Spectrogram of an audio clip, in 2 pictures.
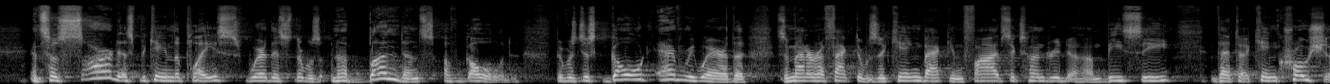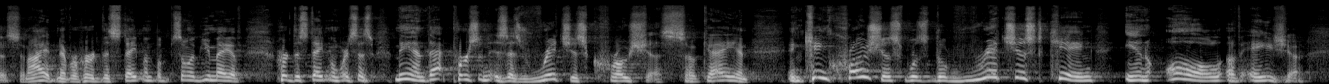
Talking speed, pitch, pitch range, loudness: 180 wpm, 175 Hz, 160-200 Hz, -22 LUFS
